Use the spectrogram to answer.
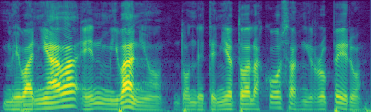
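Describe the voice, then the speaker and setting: A speaker at a talk, a man with an Argentine Spanish accent, tells an audience a personal story in an emotional, conversational way, often repeating words and addressing listeners directly. His voice is lowish, pushed and bright, at a moderate pace.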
